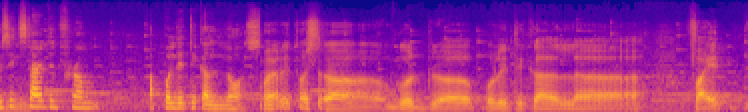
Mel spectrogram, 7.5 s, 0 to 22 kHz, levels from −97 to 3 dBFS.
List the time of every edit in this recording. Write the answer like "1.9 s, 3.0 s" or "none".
2.5 s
